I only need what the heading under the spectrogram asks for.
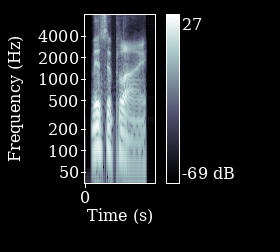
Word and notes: misapply: British English

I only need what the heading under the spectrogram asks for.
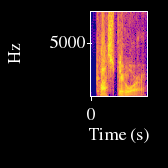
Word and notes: cuspidor: American English

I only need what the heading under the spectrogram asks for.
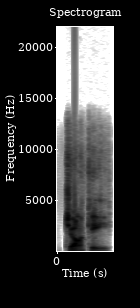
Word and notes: jockey: American English

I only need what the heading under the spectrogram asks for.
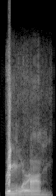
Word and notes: ringworm: American English

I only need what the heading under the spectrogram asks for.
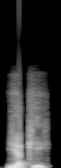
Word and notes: yukky: Indian

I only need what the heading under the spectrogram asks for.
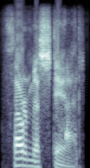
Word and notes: thermostat: American English

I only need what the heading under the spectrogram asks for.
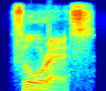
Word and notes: fluoresce: British English

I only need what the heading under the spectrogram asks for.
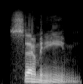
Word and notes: sememe: American English

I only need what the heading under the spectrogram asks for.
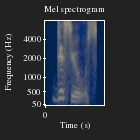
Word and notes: diseuse: Indian

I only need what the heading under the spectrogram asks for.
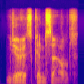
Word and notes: jurisconsult: British English

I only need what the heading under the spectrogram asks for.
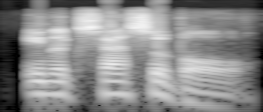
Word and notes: inaccessible: American English

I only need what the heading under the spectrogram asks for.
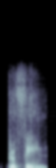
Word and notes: profane: Indian

